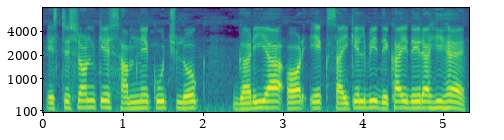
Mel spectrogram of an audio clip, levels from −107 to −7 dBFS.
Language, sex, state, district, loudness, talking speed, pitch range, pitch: Hindi, male, West Bengal, Alipurduar, -15 LUFS, 155 wpm, 165-185 Hz, 180 Hz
